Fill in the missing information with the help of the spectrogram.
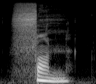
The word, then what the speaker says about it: von: For of, in this sentence, you'll use fon, V O N pronounced fon.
